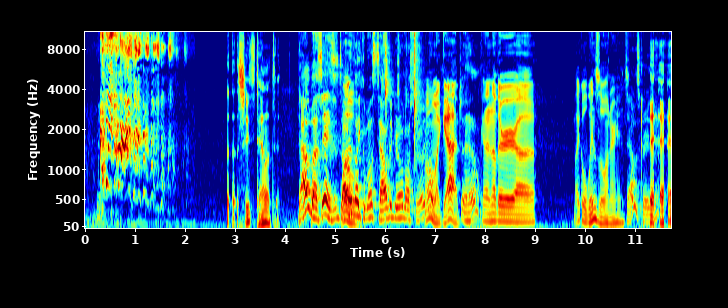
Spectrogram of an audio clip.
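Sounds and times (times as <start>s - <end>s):
girl imitating a magpie hit by a car with warbling squawks: 0.2s - 2.1s
laughter: 0.3s - 2.2s, 11.3s - 11.7s
speech: 2.8s - 9.1s, 9.8s - 11.7s.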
